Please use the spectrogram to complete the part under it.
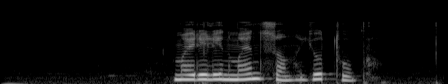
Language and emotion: Russian, neutral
